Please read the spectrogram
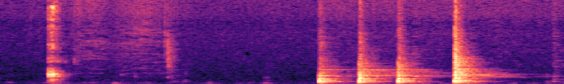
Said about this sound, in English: and he nearly ran out to take it from her but he heard her knock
